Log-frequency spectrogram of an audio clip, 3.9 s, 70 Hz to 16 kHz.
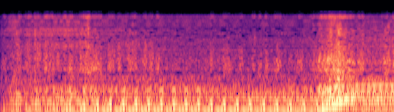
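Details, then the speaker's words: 1978 Pontiac Trans Am, 350 V8 with blower, aftermarket exhaust, stick shift racing transmission, project car: steady low pulsing as it cranks, then catches and rises into a clean, solid rumble; starts readily and idles healthy, no known knocks. "good at starting right up. Hear it rumble. Got a nice solid sound to it."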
